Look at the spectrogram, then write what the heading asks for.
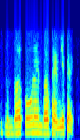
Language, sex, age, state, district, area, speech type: Sindhi, male, 18-30, Rajasthan, Ajmer, urban, conversation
